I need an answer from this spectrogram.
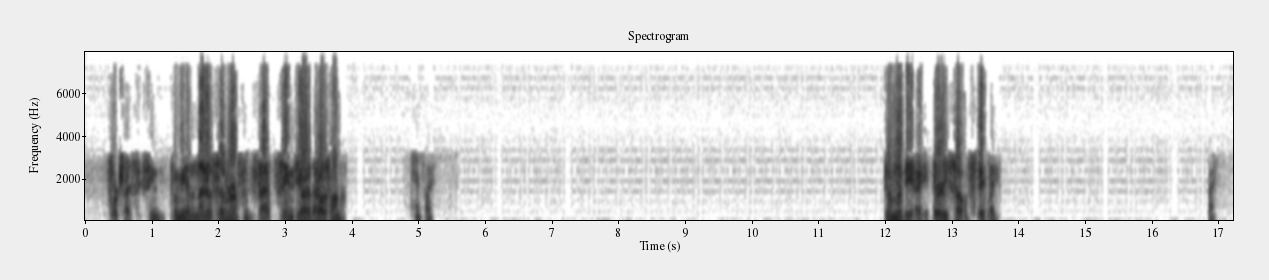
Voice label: Mesa Simulcast, MESA PD, scanner audio; MesaPoliceDep

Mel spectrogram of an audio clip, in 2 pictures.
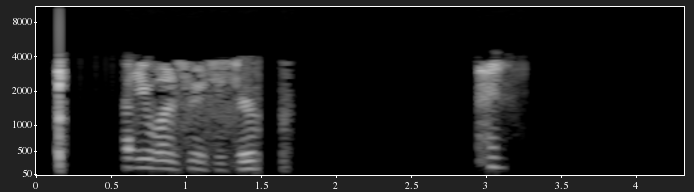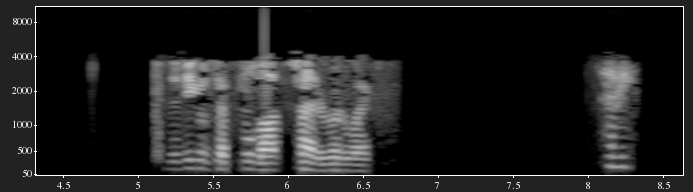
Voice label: Dispatch, scanner

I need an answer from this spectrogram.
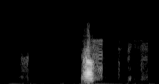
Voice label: Tempe Police, scanner; SimulcastF-Tempe

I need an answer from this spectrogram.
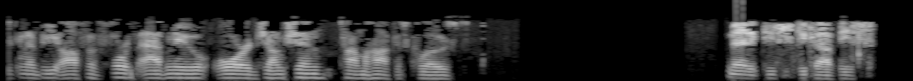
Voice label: Fire Departments, scanner

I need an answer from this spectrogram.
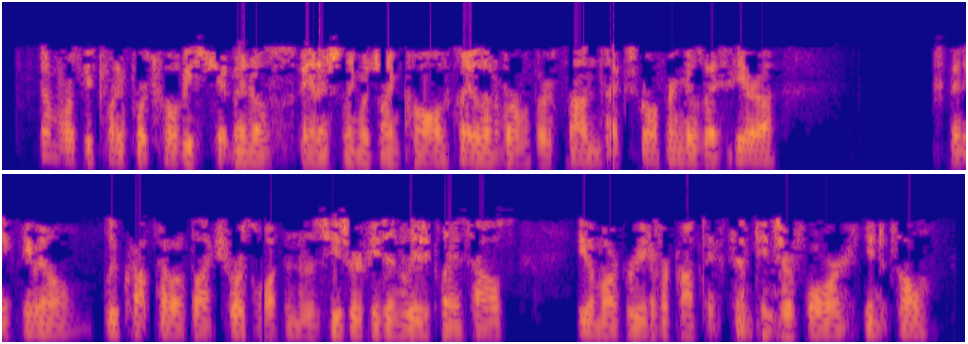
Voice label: Phx PD Dispatch, scanner

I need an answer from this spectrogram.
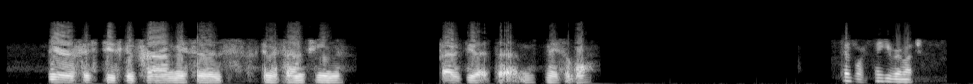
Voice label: South Scottsdale Sheriff, scanner audio

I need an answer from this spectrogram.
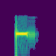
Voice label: FD Dpts VHF 156.240 Patch

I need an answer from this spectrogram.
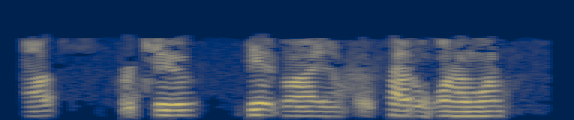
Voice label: Sheriff, scanner

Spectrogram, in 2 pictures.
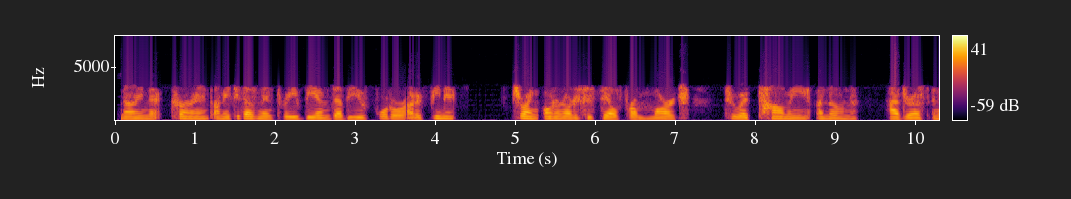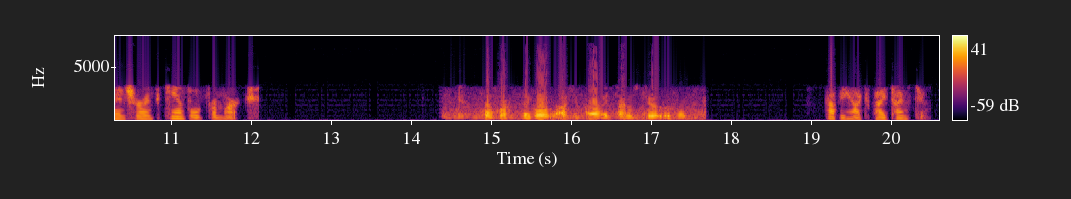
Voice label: Interop Mutual Aid, scanner audio

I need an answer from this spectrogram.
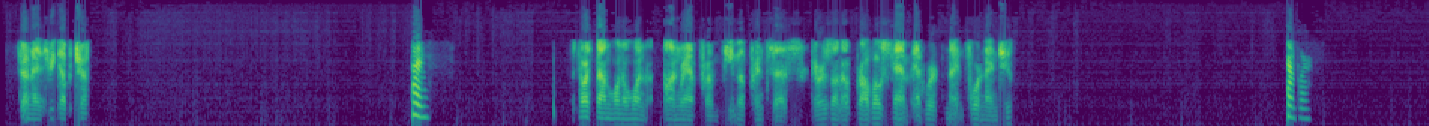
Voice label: scanner, Scottsdale Police

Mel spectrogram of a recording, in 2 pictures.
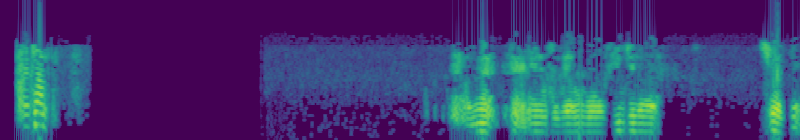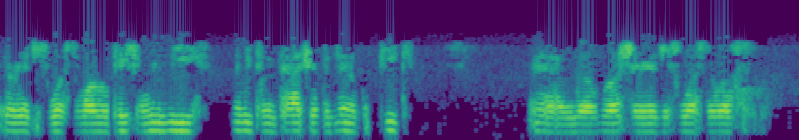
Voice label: Mutual Aid-Intersystem Interop B, scanner

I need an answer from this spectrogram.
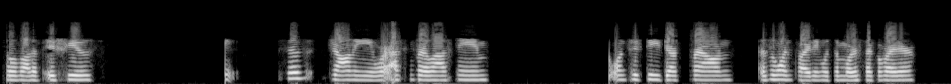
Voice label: South Scottsdale Sheriff, scanner audio; MCSO - EAST Sheriff-EastCnty

